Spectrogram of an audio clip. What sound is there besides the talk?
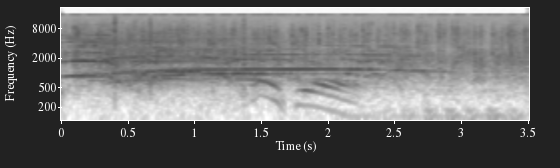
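audience applause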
